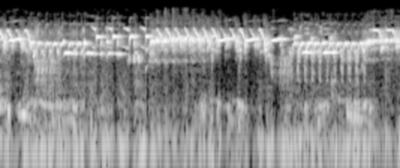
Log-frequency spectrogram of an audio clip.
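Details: Spanish Timbrado canary in full song, chaining rapid metallic rolls and sharp whistles, with a brief lower buzzing trill midway and a quick staccato series of notes near the end.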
